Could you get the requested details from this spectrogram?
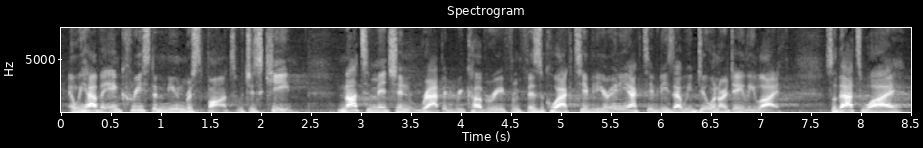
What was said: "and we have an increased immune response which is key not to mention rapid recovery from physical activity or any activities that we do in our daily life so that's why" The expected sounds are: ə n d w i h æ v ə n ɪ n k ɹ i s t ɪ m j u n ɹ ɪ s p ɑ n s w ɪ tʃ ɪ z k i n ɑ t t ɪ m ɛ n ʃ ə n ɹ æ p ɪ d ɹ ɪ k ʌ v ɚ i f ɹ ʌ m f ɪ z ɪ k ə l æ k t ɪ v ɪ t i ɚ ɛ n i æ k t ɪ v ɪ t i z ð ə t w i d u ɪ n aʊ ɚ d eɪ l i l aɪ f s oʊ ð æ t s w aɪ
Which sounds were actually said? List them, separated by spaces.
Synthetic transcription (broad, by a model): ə n w i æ v ə n ɪ n k ɹ i s t ɪ m j u n ɹ ɪ s p ɑ n s w ɪ tʃ ɪ z k i n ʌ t t ɪ m ɛ n ʃ ə n ɹ æ p ɪ d ɹ ɪ k ʌ v ɚ i f ɹ ʌ m f ɪ z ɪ k l æ k t ɪ v ɪ t i ɚ ɛ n i æ k t ɪ v ɪ t i z ð ə t w i d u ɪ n aʊ ɚ d eɪ l i l aɪ f s oʊ ð æ t s w aɪ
